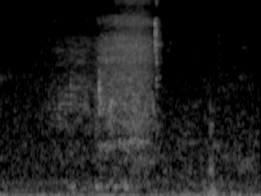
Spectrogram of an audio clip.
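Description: Hands brush against a floor mat.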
